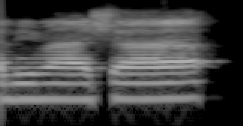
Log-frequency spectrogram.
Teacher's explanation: sya-nya itu kan sebenarnya mad wajib, tapi dibaca 2 harokat, boleh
